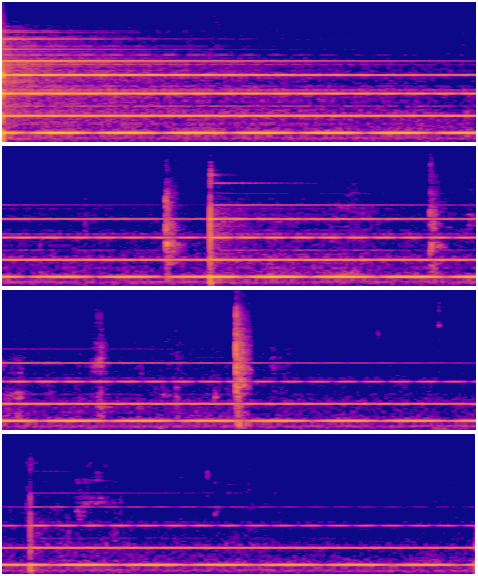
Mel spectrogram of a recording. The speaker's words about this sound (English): you can ring a bell.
